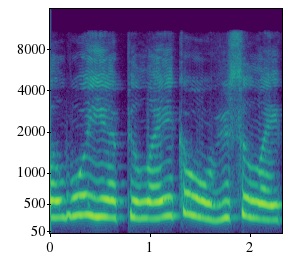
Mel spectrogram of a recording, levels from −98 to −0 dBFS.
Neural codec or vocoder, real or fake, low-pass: none; real; 10.8 kHz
